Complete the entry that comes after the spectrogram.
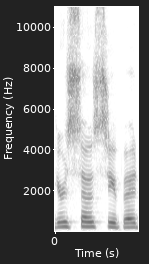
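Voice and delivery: normal talking voice

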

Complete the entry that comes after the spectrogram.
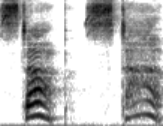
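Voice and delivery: exclaimed, crying out high. Delia springs to her feet, crying out. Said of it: "Delia cried, springing to her feet".

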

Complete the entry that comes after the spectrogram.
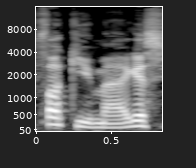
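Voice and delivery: plain

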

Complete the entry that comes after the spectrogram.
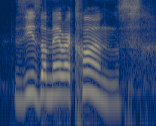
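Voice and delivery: amateurish put-on French accent. Reacting in a chat with a friend, in a put-on French accent. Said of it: "I'm not very good at a French accent. I do my best".

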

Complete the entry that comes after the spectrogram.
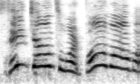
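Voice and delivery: mock furious screaming, very high and shrill. Speaker retells a man who called up and started screaming at them, mock screaming. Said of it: "he starts screaming at me".

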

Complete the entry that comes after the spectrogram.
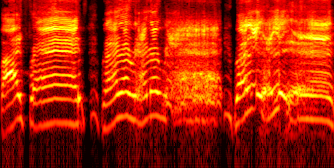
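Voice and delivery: very slow, high-pitched, loud, drawn-out voice. Mocking a ghost-video channel the group makes fun of: imitating Chills. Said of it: "'cause he talks like this".

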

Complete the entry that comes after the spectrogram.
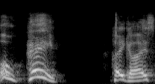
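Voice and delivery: put-on very high, loud, good-boy golden-retriever dog voice. Voicing a golden retriever archer greeting the party: golden retriever character voice. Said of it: "he comes around and he goes".

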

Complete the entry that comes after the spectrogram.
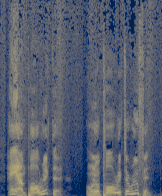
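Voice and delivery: put-on regular-guy North Jersey accent. Imitating a roofing company owner from a local commercial, in a north jersey accent. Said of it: "He's like from North Jersey, sounds like".

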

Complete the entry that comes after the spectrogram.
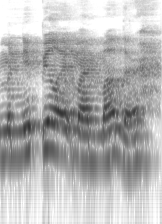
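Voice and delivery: normal talking voice

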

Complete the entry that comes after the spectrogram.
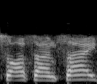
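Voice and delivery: tossed-off, casual calling out. Retelling calling out a request to the host: retelling a yell. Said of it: "I yelled to you".

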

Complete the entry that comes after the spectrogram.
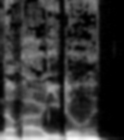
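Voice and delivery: imitated straight-faced, serious tone. Retelling how the other speaker once asked: imitating a straight-faced question. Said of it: "looked at me with a straight face".

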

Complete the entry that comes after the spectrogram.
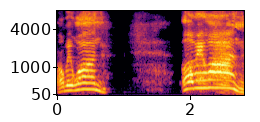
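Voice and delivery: scream, pitched very high. Speaker describes a scene where everyone screams a name; retelling a scream. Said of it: "everyone just screams his name".

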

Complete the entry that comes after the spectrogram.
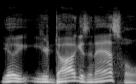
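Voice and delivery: ordinary talk, nothing marked

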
